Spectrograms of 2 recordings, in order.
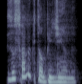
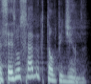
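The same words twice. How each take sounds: First: Much softer and quicker, almost under the breath; soft fast repeat. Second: Said in the usual way. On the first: Shown as a demonstration. Pastor repeats Jesus's warning, hushed and quick. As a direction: let the line fall away in a hushed echo.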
